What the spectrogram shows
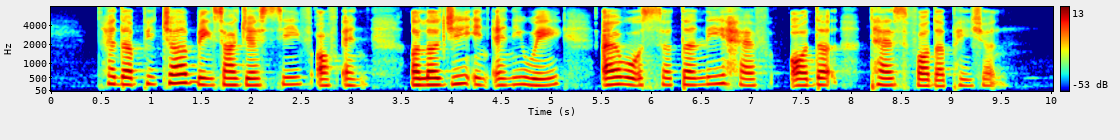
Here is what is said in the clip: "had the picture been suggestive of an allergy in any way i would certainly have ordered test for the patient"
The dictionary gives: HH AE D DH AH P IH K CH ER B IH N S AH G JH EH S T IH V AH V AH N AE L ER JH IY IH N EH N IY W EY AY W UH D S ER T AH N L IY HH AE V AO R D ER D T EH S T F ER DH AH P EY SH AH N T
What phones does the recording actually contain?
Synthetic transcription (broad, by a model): HH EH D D AH P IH K CH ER B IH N S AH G JH EH S T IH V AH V AH N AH L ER JH IY IH N EH N IY W EY AY W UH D S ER T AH N L IY HH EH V AO D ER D T EH S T F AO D AH P EY SH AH N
